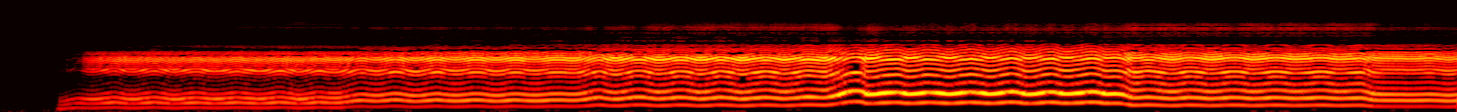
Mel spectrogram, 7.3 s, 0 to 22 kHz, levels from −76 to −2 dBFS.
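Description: Throughout the music, the treble turns hissy and grainy, with roughened tones and smeared attacks, likely Vorbis compression at a low bitrate around 30 kbps. A spectrogram shows a hard ceiling near 10.6 kHz and noisy, mottled upper bands.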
